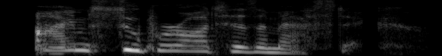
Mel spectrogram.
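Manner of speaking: high, loud shout at the top of the lungs. Retelling how a child shouted by echoing escalators: retelling a child's loud shout. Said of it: "shouted at the top of his lungs".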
